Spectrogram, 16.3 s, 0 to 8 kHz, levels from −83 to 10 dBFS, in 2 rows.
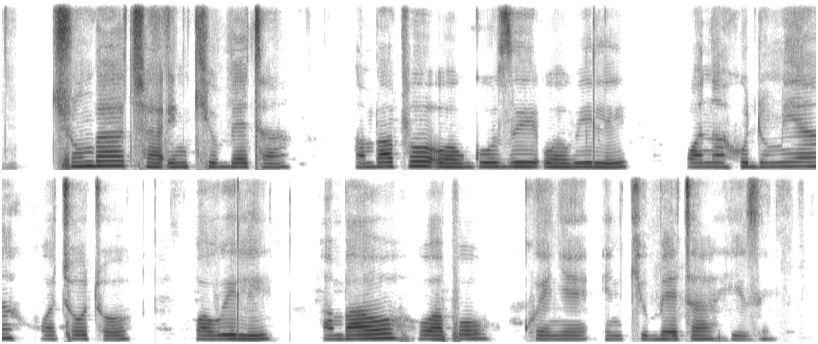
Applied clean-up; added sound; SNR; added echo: none; none; none; none.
